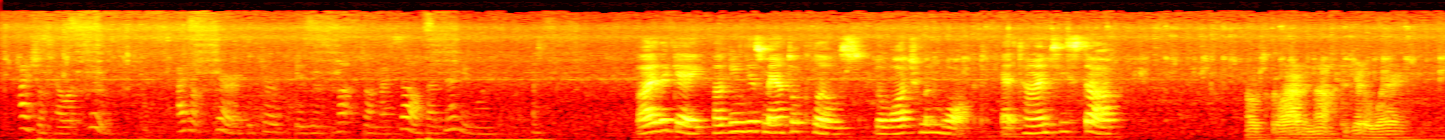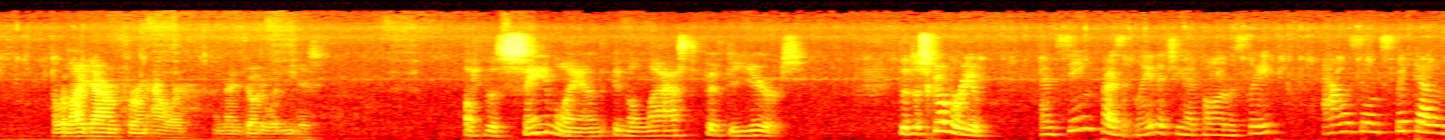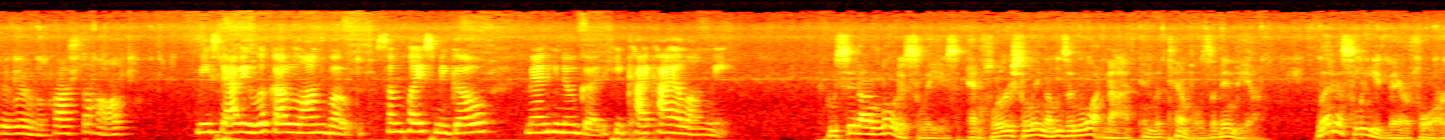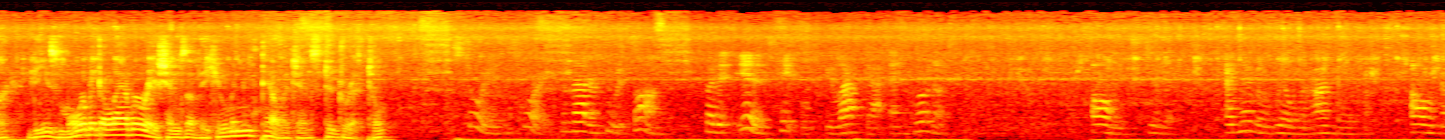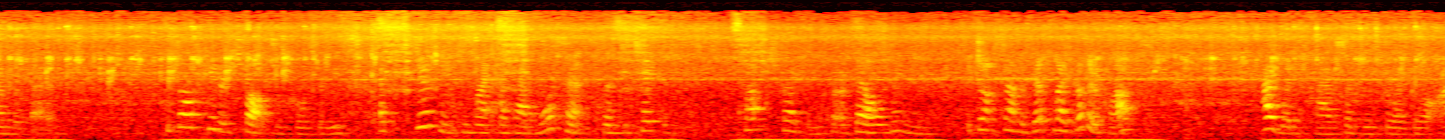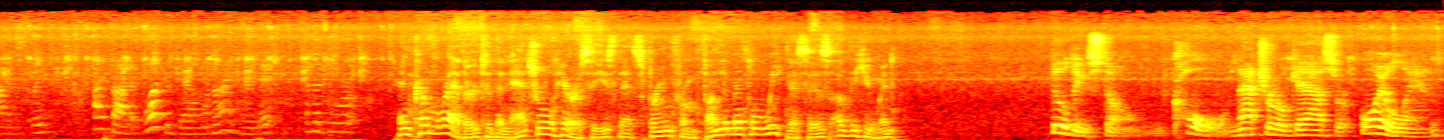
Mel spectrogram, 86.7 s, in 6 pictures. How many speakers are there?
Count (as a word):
seven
